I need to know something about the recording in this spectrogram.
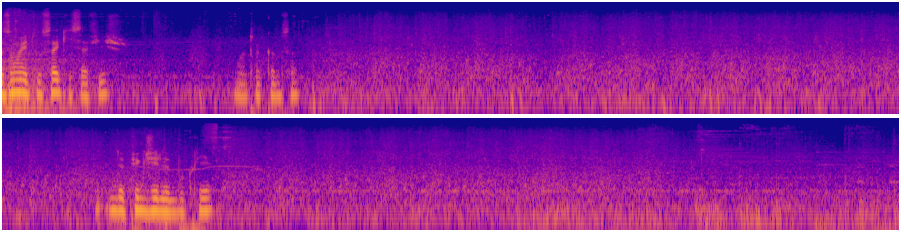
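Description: A horse's hooves clop on hard ground.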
